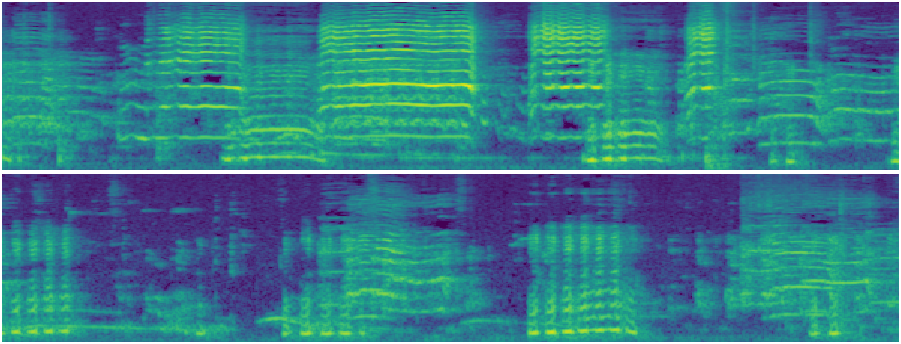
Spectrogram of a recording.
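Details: Newborn goat kids bleating in a pen, a series of loud quavering nasal bleats of varying length, some strained and cracking, with brief pauses between calls and occasional softer cries.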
